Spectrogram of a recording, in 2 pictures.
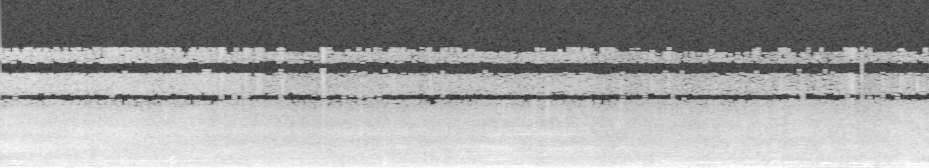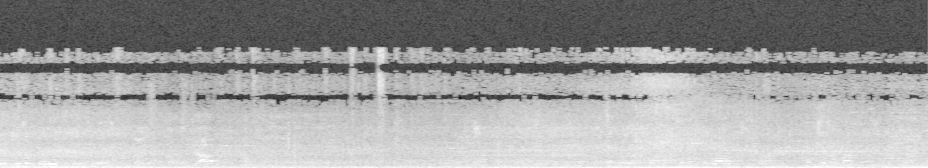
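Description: People chatter in the distance on a busy street.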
